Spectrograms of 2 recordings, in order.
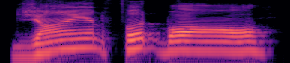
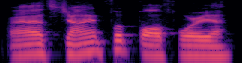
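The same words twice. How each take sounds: First: Very slow, dragged-out "Giant football"; slow, sarcastic "Giant football"; drawn-out Giant football. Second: Said in the usual way. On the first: Shown as a demonstration. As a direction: stretch "Giant football" in weary disgust.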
